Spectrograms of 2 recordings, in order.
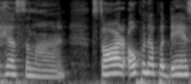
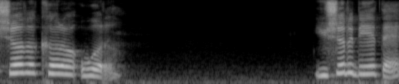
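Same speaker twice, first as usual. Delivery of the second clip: scolding, lecturing mama voice. Speaker urging listeners to do the work now, imitating mom's voice. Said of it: "In my mama voice".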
